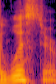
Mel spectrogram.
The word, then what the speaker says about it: Worcester: I say Worcester rhymes with blister, and that seems to work.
